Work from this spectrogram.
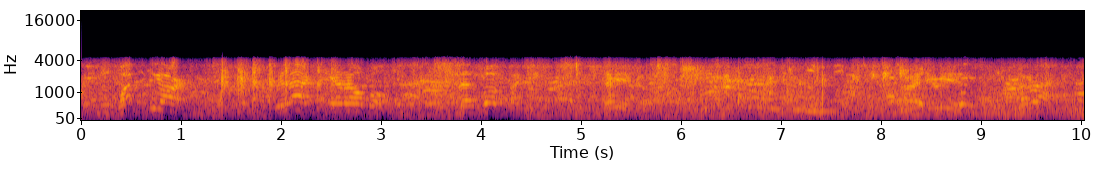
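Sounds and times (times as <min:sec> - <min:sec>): people talking outdoors: 0:00.0 - 0:10.0.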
